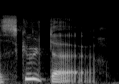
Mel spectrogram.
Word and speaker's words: sculpteur: not that difficult, un sculpteur, un sportif, un peintre, un photographe, un journaliste. All right, so un barman, un sculpteur. Same thing here. This P here is not pronounced.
